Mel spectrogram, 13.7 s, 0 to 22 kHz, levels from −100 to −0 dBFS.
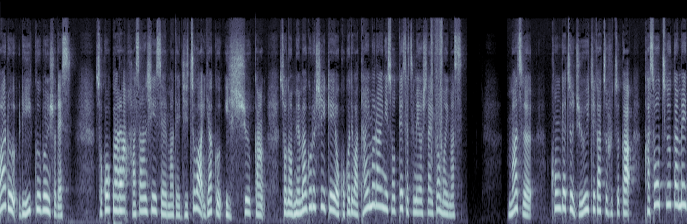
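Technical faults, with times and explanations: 2.13 to 2.52 s, repeated packet loss (robotic sound): over this stretch the stream breaks up about ten times, the longest gap only about 22 ms, and roughly half of the span is patched by extending the sound that came just before each hole. The quick succession of short repeats gives a choppy, robotic texture. It sits on the speech itself, which separates it from a single dropout or from noise added over the top.
8.61 to 8.85 s, cable scratch noise: for about a quarter of a second a dense, uneven burst of scratching and rustling rides over the speech at around 10 dB below it. The likely cause is a worn cable, connector or control being moved, so that its contact resistance jumps about rapidly. The noise is added over the speech rather than leaving pieces missing, and that is what tells this apart from packet loss.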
